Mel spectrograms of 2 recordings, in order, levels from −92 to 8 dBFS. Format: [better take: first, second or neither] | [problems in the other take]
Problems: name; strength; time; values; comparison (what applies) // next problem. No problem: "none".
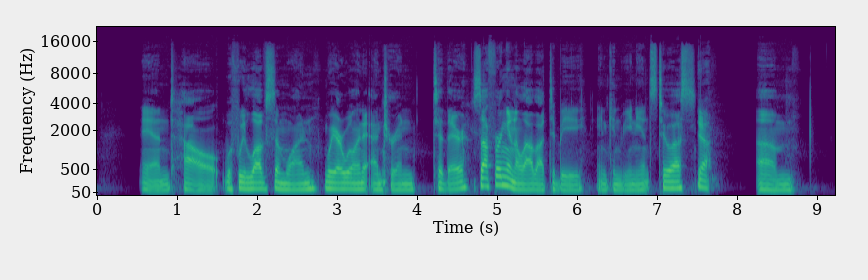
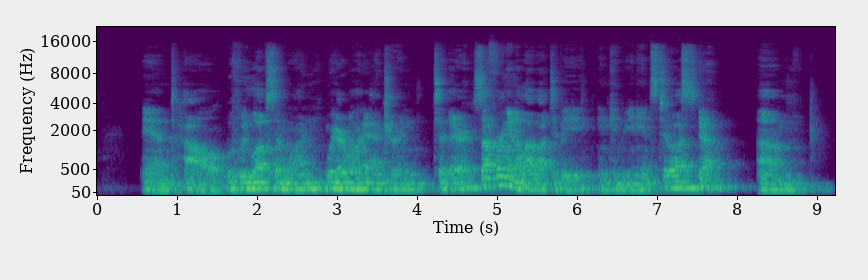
first | off-mic speech; far // room echo; noticeable; dies away in 0.5 s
